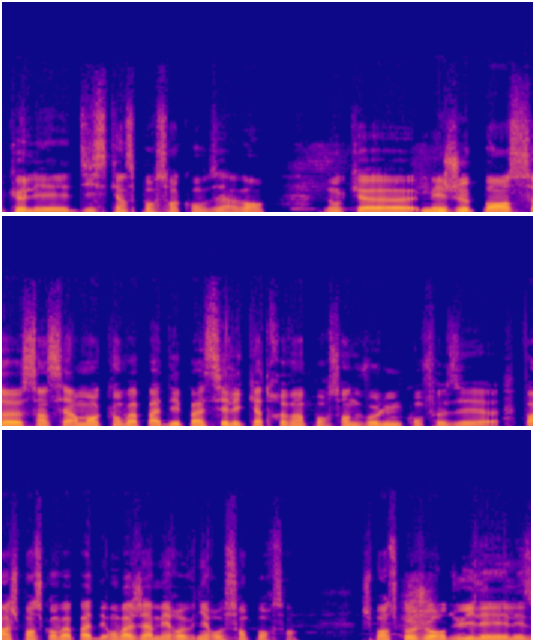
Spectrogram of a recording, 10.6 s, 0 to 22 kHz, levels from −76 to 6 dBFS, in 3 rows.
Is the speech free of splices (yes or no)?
yes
